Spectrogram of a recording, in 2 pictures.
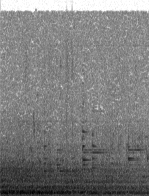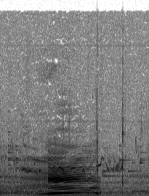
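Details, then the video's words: Cows at pasture. After a few seconds of steady background rumble and faint cowbell tinkles, one cow gives a single deep, drawn-out moo that rises slightly and cuts off sharply. Soft bell clinks follow. "Vacas , el rumor"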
